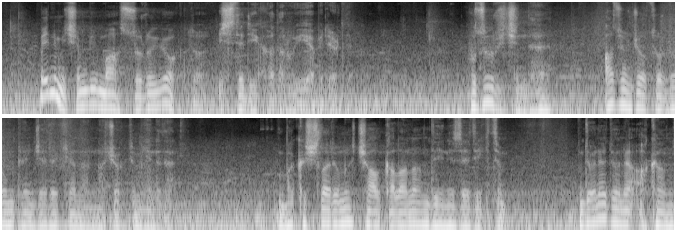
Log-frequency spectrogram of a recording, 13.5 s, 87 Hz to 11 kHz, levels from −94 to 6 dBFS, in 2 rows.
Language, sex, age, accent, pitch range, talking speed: Turkish, male, 60-79, native, 75-100 Hz, 105 wpm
